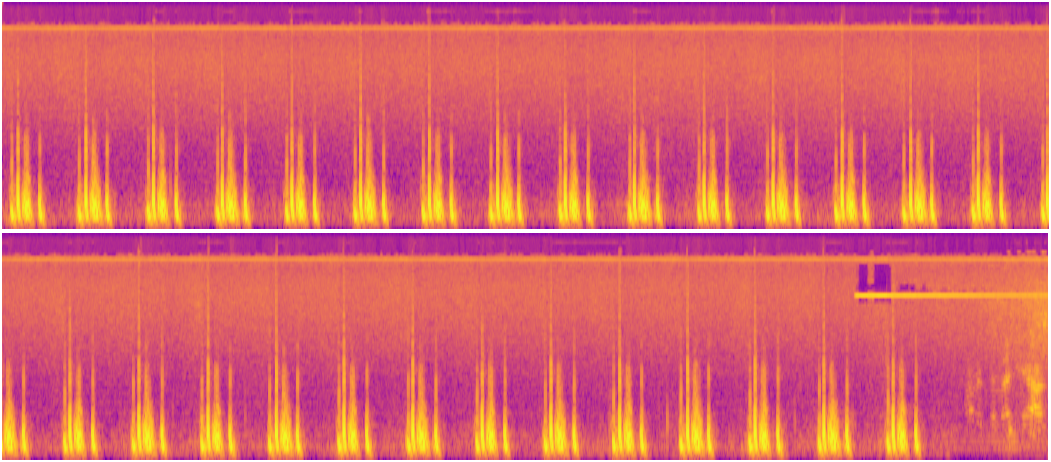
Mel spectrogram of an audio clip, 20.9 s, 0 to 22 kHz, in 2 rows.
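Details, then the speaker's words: Aortic stenosis heard at the first aortic area with the stethoscope diaphragm: regular heartbeat near 87 a minute with an ejection click and a rough ejection systolic murmur. "7 كان ايورتيك ستينوزيس عامل ايجكشن كليك وايجكشن سيستوليك ميرمر."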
